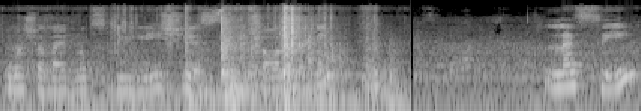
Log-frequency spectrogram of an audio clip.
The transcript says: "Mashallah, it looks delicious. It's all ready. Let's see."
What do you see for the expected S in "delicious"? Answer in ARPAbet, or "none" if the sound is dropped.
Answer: none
